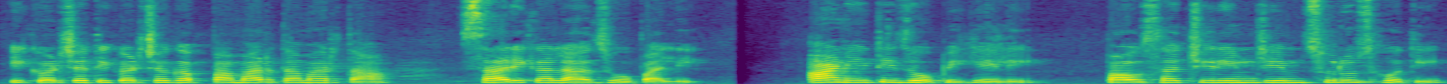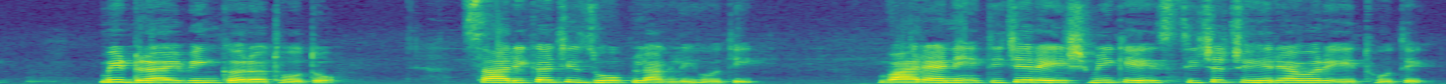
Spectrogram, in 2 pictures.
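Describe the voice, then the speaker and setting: Woman storyteller, slightly high, dull sound. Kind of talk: first-person story narration.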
